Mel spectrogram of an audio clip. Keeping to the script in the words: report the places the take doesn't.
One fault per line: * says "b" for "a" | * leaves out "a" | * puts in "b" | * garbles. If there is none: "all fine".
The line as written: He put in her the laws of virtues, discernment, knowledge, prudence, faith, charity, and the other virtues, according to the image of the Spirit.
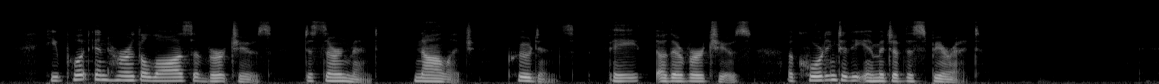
* leaves out "charity and the"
